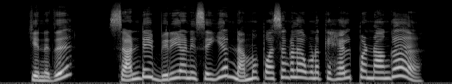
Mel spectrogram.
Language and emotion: Tamil, surprised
